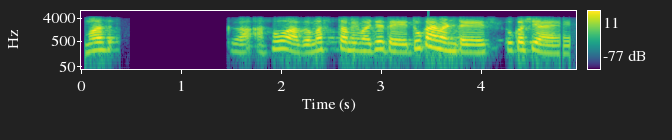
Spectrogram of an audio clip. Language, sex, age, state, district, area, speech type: Marathi, female, 45-60, Maharashtra, Nashik, urban, conversation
